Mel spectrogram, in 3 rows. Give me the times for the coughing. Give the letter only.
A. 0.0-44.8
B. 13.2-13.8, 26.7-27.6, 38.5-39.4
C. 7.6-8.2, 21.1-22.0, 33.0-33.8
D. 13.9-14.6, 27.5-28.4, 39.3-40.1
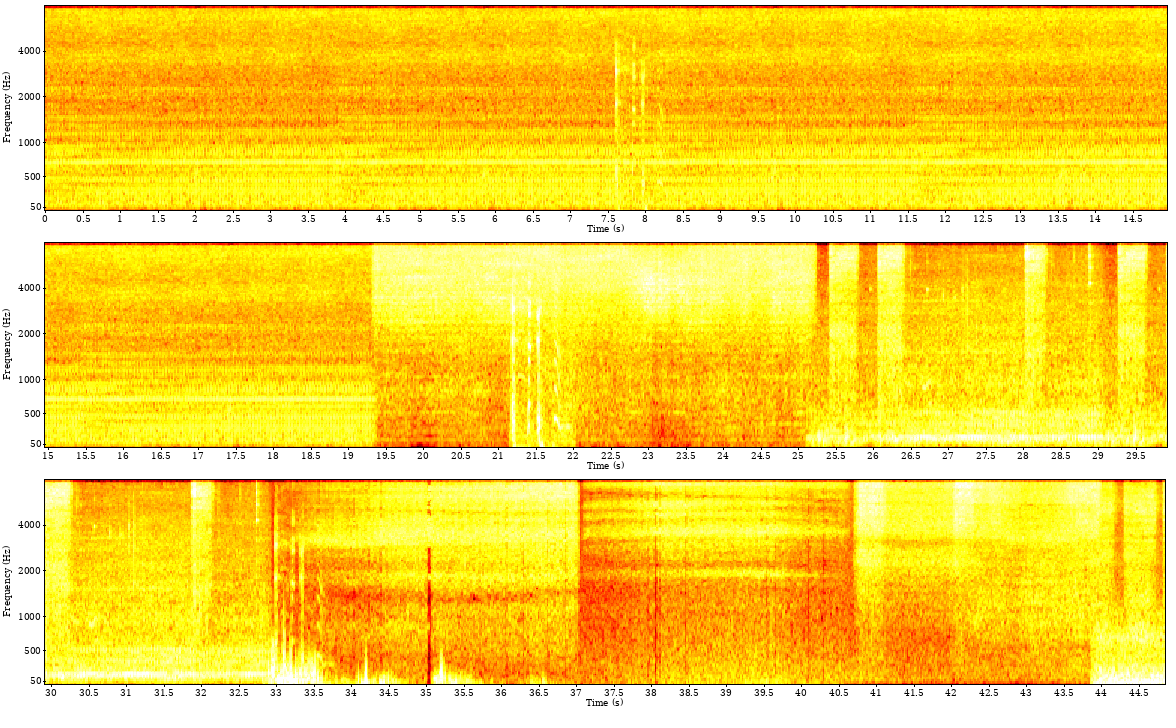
C.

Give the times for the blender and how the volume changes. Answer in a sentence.
You can't hear the blender here.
